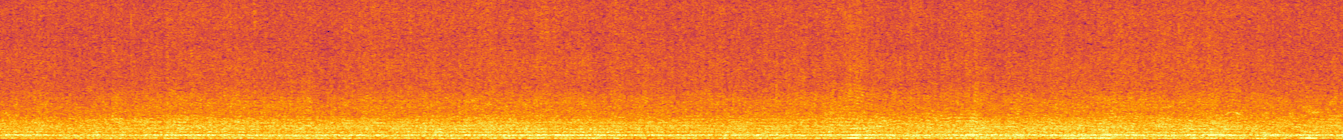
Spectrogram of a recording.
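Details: Steady hum of bees buzzing naturally, a thick droning texture that stays constant, with brief brighter buzzes passing now and then.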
